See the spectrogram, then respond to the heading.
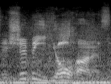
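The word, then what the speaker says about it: Johannes: his blood an exorcist like me yeah johanes it should be yanas not not not J devil jeble I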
